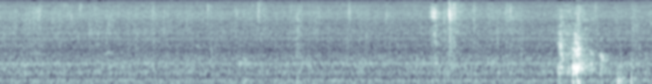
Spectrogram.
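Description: Quiet stirring of thick beef curry in a saucepan with wooden chopsticks: a low, faint background with a few soft ticks and taps, a couple about four and a half seconds in and more near the end.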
